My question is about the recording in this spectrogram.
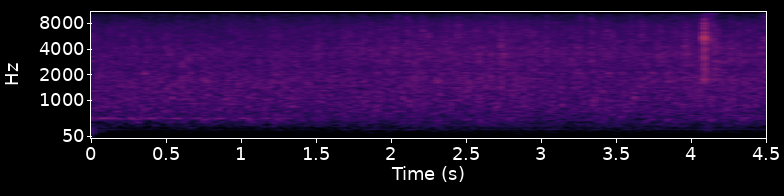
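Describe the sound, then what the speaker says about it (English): Steady running water in Paper Mario: The Thousand-Year Door, a constant stream-like trickle holding at an even, moderate level throughout, with a single tiny bright blip near the end and no voices. "Don't listen too closely to the sounds of running water here."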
